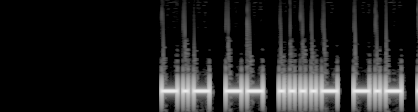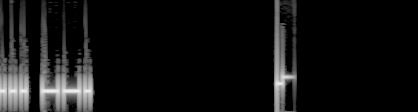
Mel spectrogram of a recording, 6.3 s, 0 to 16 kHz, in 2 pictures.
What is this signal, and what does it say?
Morse code, heard as a keyed tone, about 30 wpm, 700 Hz. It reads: KM4KSG
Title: USA Call Signs - 6 Characters - 4x Character Spacing - 30wpm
